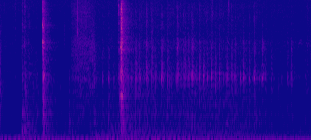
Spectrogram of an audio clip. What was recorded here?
window opening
